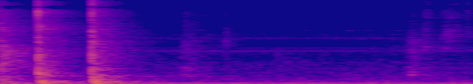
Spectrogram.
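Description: A raw egg being knocked to crack its shell: three sharp taps in quick succession at the start, the first the loudest.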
